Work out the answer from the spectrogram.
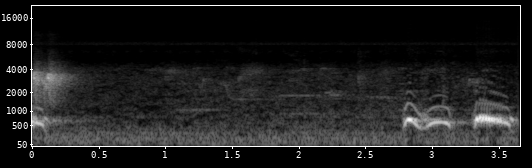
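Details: A female spotted dove calling to other doves: a brief coo with a higher burst at the start, a long silence, then a double coo and a long emphatic coo.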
